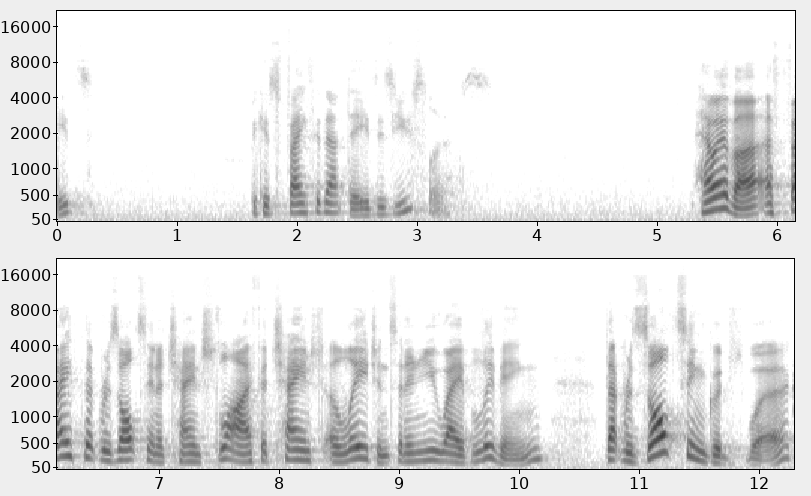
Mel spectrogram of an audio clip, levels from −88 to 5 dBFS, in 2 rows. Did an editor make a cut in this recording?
no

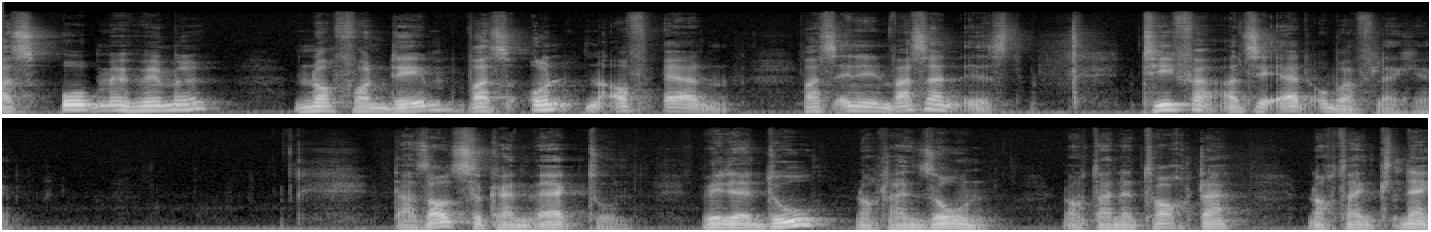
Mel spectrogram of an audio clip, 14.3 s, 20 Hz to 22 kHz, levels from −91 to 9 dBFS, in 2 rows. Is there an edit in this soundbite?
yes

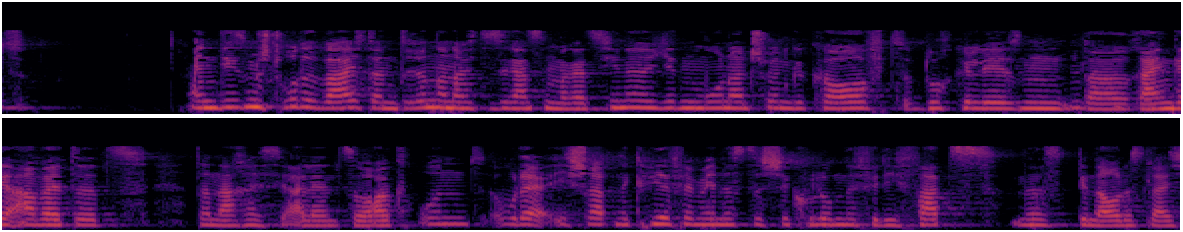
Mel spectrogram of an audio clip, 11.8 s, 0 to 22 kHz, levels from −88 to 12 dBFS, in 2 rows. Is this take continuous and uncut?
no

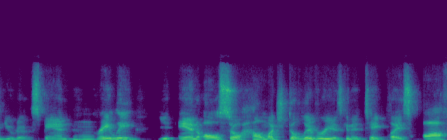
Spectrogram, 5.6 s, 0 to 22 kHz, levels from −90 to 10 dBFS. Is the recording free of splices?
yes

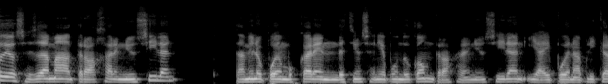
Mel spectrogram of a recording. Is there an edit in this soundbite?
no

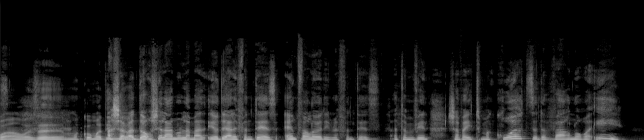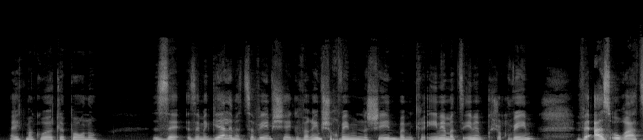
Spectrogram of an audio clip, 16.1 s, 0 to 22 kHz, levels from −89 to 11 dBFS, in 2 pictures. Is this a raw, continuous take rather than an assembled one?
no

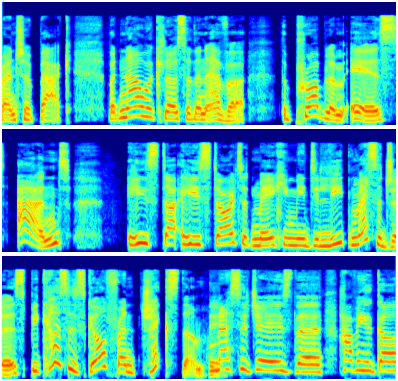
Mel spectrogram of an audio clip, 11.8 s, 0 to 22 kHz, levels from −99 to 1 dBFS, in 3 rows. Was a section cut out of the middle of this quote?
yes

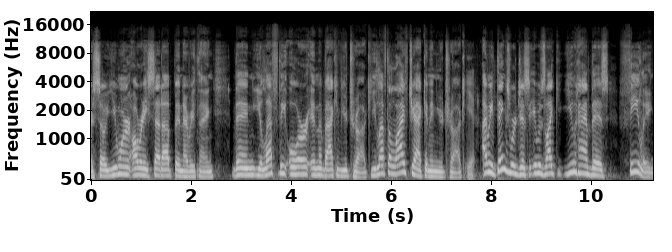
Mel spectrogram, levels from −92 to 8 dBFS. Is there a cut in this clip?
no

